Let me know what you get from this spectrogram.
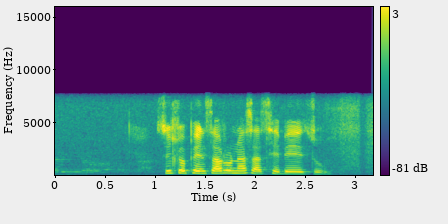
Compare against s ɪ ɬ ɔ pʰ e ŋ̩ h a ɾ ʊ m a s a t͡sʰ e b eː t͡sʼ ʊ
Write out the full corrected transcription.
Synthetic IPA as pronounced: s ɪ ɬ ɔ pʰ e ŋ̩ s a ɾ ʊ n a s a t͡sʰ e b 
